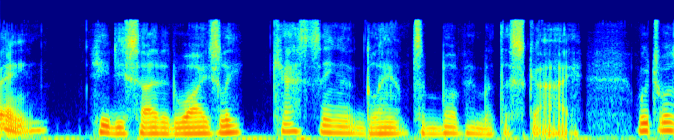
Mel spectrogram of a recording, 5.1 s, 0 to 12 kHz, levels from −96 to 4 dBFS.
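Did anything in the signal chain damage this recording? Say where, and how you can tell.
No, nothing in the chain did any harm here; the speech simply sounds like it came over a Bluetooth headset link using mSBC, with its usual ceiling of about 7.7 kHz on the top end.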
